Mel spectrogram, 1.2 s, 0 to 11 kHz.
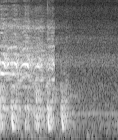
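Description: A horse in the Nintendo 64 game The Legend of Zelda: Ocarina of Time lets out a short, bright whinny of about half a second, followed by a quieter snort-like tail, alone and close.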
